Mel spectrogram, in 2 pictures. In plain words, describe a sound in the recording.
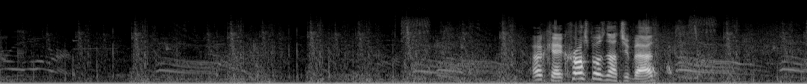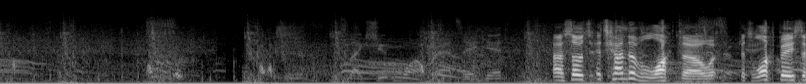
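Laser rifles fire in rapid bursts.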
